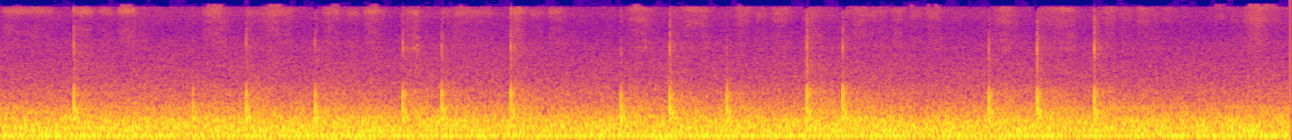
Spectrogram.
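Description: Chalk writing on a chalkboard: a run of short taps and scratches as letters are chalked, over a steady low hum.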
